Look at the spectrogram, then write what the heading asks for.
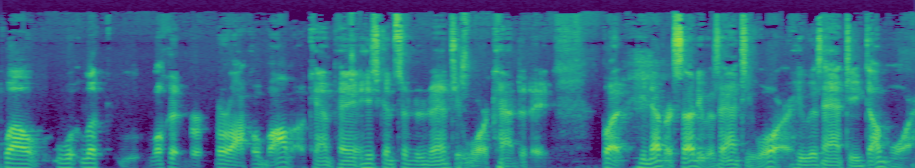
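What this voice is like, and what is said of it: Slow imitation of another person's voice. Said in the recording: “Pretty good impression there. ... it's getting easier to do a Chomsky impression as he's slower and slower”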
